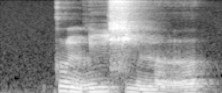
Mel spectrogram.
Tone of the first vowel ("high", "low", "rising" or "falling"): falling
